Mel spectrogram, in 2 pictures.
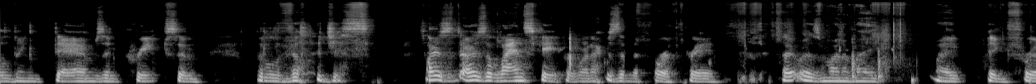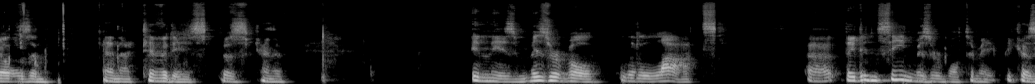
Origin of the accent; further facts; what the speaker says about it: Jersey City, New Jersey, United States; moved away; where and when I grew up in Jersey City, in New Jersey, and where I live now.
